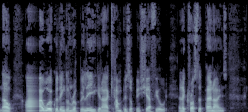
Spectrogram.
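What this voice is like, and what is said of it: Strong northern English accent. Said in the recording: “my northern accent... everyone keeps saying I sound so strong northern... the accent's completely different... my accent changes”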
